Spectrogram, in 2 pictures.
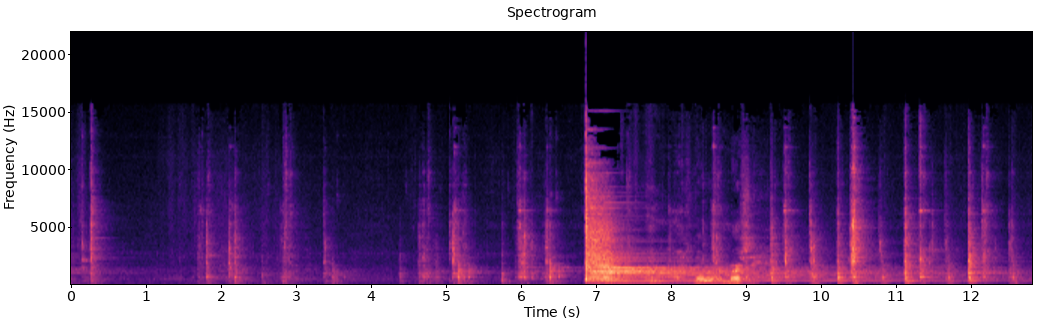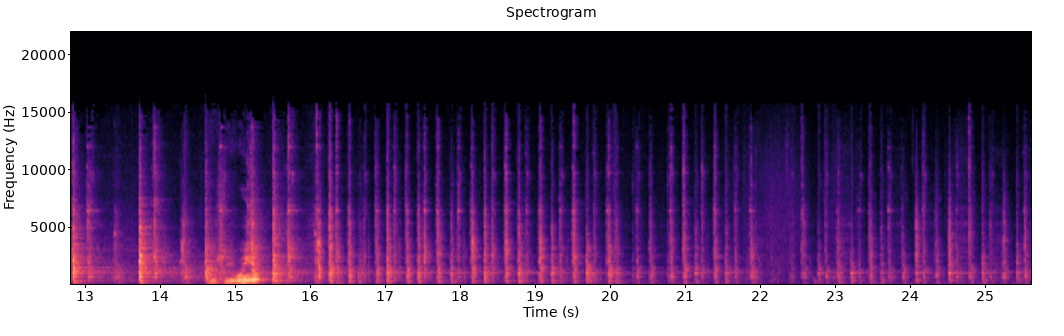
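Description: A slowly pressing machine squeezes an object, which creaks, cracks and pops.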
